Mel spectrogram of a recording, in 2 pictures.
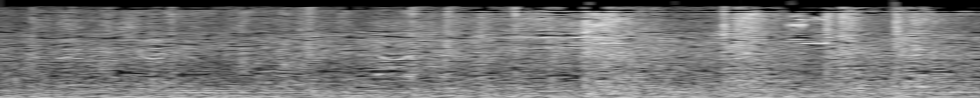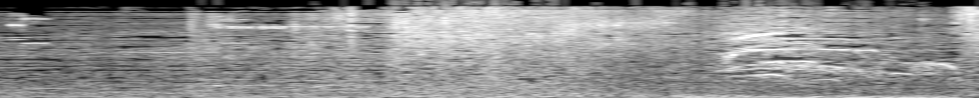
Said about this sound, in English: Ladies and gentlemen, please calm down. There's been an explosion outside, but that's all we know so far.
